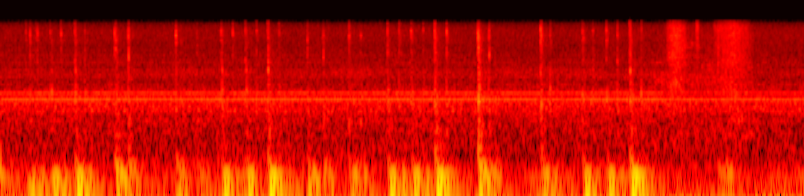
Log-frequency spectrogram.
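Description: Typing on a computer keyboard as numbers are keyed into a form: irregular keystrokes, heard mostly as dull thuds with light clicks on top.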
